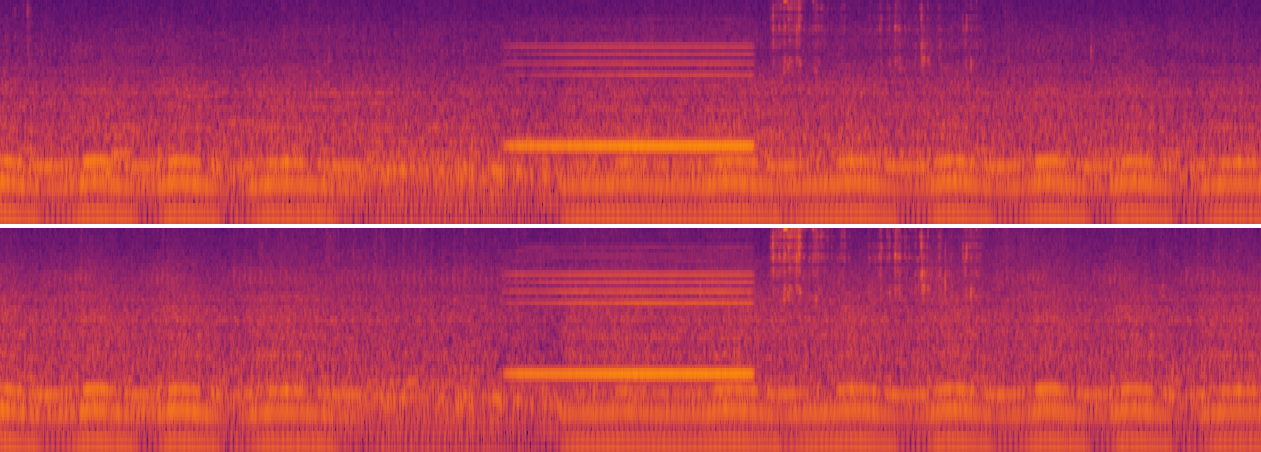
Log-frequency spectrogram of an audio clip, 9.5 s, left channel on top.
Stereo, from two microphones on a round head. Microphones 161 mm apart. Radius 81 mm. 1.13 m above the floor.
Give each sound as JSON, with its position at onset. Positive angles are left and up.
{"t": 0.0, "sound": "a lawn mower", "side_deg": -50}
{"t": 3.8, "sound": "a violin", "side_deg": -35}
{"t": 5.8, "sound": "keys jangling", "side_deg": -50}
